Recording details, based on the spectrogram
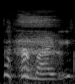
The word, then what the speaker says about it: Hermione: I don't know how to say this. Harry Potter or Hermione? – Hermione? – That's her name? Yes. Hermione.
